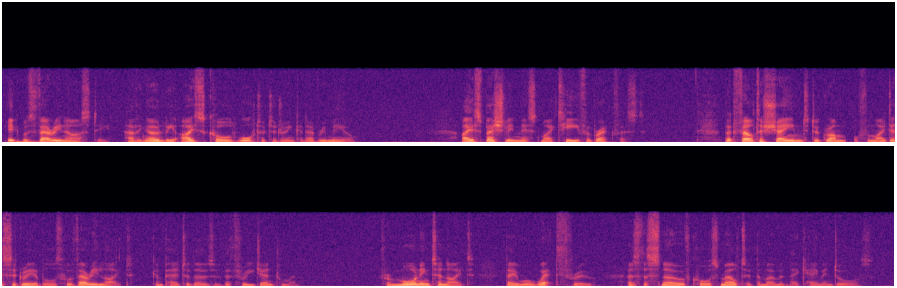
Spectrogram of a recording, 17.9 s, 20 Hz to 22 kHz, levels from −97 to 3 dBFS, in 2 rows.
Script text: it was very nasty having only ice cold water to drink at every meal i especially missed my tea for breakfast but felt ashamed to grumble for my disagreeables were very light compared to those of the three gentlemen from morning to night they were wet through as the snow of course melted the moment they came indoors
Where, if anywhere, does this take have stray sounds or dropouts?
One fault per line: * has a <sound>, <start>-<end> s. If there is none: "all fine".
* has a dropout, 8.4-8.5 s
